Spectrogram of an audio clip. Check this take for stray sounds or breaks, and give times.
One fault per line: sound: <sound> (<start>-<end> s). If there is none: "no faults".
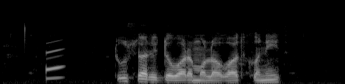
sound: chirp (0.5-0.7 s)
